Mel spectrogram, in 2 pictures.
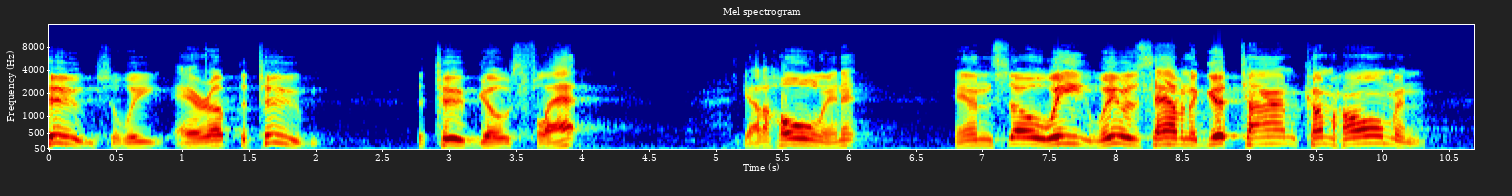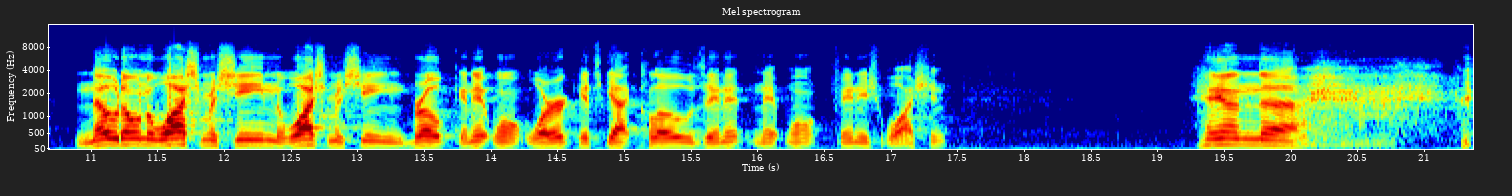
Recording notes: This message is broadcast live from First Pentecotal Church in Silsbee Texas.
